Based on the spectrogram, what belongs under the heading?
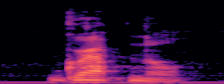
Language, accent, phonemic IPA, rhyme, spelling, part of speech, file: English, US, /ˈɡɹæpnəl/, -æpnəl, grapnel, noun / verb, En-us-grapnel.ogg
- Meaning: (noun) A small anchor, having more than two flukes, used for anchoring a small vessel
